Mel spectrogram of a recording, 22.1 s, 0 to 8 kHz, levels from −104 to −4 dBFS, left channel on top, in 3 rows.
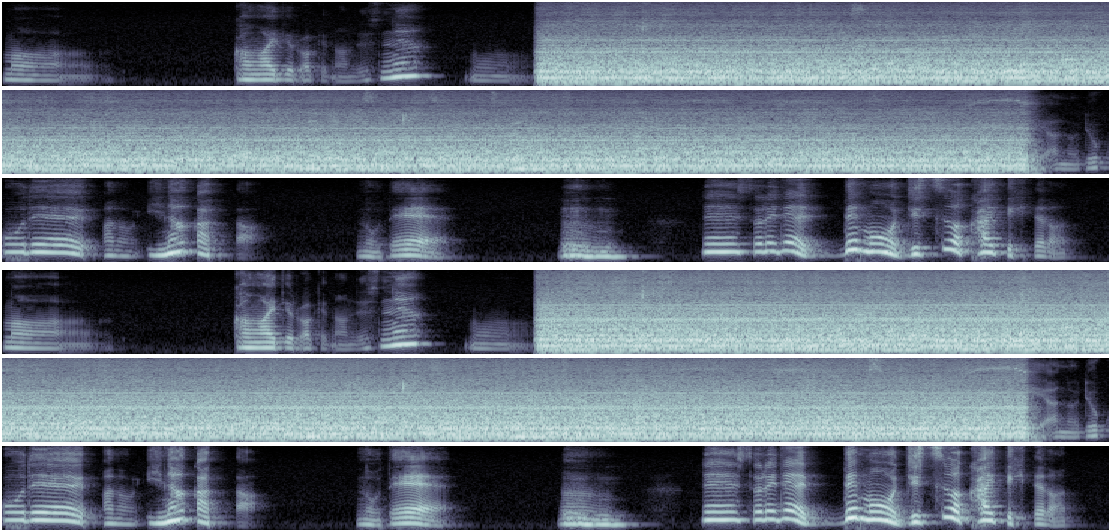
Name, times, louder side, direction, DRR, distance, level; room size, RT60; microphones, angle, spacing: voice 1, 0.0-0.4 1.5-2.8 3.1-3.4 12.3-13.8 14.1-16.4 17.1-17.7 18.5-18.8 19.4-21.9, right 4 dB, 65° right, 0.6 m, -28 dB
sound 1, 3.5-14.2, right 3 dB, 45° right, 1.1 m, -18 dB
voice 2, 4.2-6.8 8.8-10.5 10.7-11.4 18.5-18.9, equal, 45° left, 3.2 m, -32 dB
6.9 x 5.4 x 7.1 m
head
